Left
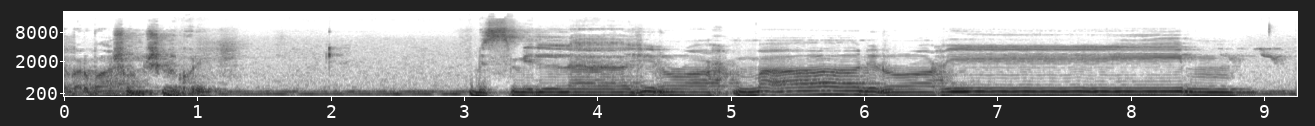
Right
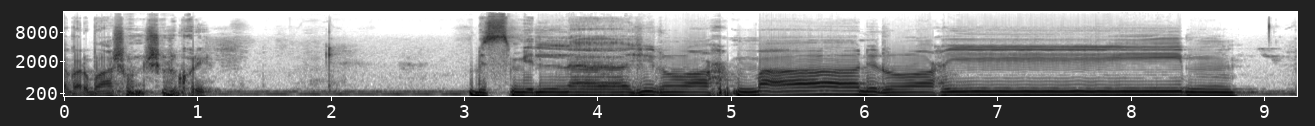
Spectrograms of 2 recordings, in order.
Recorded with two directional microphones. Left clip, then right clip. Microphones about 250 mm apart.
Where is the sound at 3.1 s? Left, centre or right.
Right.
